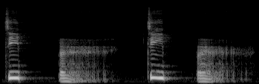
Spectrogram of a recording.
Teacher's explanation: you'll over emphasize the ER which needs to get reduced so we hold the p and let out a gentler B deeper deeper and that b-e-r is lower in pitch and quieter · the p and let out a gentler B deeper deeper and that b-e-r is lower in pitch and quieter than deep ER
